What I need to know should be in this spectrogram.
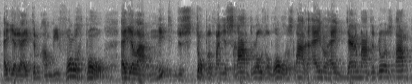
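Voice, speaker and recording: A man's voice: fairly high pitch, a little slow, sharp tone, heavily acted. An actor playing a pompous, sarcastic building contractor boss who lectures his employee, in 1960s radio comedy style. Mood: lecturing. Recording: roomy old radio recording.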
